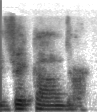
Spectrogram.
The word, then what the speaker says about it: Vikander: is played by alicia vikander i think is how you say her last name and she's great man like or if you're prancing in germany would be vic under oh yes but uh german pronunciation again but yeah she uh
